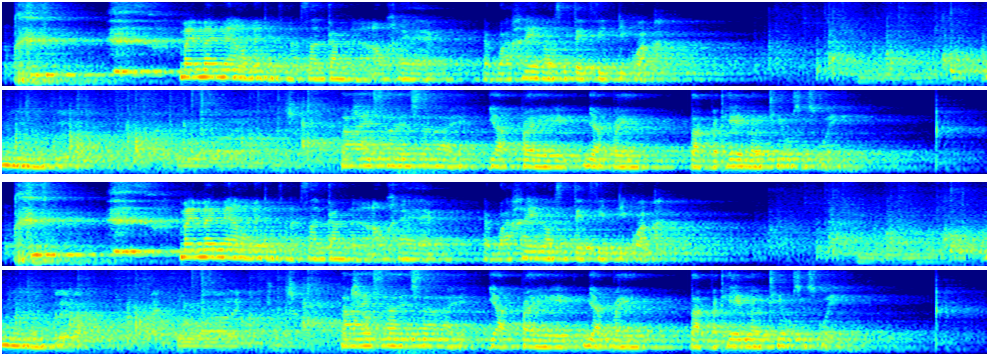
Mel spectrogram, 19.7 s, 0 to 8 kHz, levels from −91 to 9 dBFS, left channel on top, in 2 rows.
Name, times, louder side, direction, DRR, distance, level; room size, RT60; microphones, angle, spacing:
voice 1, 0.1-0.5 1.0-4.3 4.8-6.6 9.8-10.3 12.7-12.8 13.2-16.2 16.7-18.3, equal, ahead, -2 dB, 1.0 m, -27 dB
Walk footsteps, 7.5-7.8 8.1-14.2, left 1 dB, 75° left, 2.3 m, -36 dB
voice 2, 8.5-9.5 10.1-10.7 11.3-12.9 13.2-13.7 15.5-16.3, right 3 dB, 45° right, 3 dB, 0.6 m, -37 dB
14.0 x 8.0 x 4.1 m, 2.9 s
head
